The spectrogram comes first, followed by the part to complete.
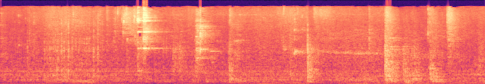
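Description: White rum poured from the bottle into a metal jigger, with several light metal-on-glass clinks as the measure is handled and tipped into the mixing glass.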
